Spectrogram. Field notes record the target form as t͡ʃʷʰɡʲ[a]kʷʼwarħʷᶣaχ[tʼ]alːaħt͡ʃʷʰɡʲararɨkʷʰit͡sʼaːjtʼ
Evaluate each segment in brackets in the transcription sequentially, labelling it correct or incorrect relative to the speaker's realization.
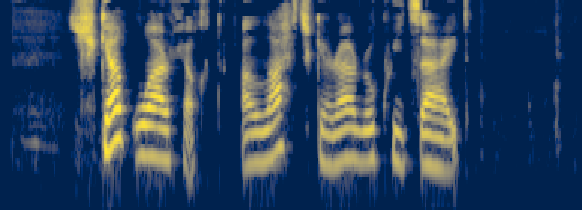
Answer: correct, correct

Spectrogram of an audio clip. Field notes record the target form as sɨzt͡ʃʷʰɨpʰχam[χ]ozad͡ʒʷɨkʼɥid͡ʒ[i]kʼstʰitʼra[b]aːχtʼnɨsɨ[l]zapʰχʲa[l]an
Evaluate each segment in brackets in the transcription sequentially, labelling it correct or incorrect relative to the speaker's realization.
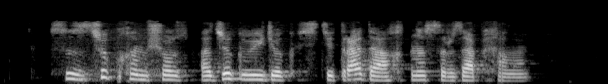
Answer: incorrect: ʃ, incorrect: a, incorrect: d, incorrect: r, correct

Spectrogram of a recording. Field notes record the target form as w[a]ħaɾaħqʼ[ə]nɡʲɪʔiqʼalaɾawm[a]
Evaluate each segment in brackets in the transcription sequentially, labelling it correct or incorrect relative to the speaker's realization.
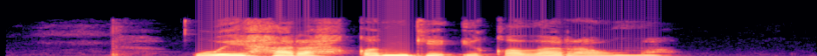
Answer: incorrect: i, correct, correct

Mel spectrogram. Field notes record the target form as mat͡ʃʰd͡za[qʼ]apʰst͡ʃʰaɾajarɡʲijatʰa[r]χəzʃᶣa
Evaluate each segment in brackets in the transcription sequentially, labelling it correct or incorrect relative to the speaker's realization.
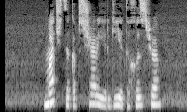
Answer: incorrect: kʼ, incorrect: none

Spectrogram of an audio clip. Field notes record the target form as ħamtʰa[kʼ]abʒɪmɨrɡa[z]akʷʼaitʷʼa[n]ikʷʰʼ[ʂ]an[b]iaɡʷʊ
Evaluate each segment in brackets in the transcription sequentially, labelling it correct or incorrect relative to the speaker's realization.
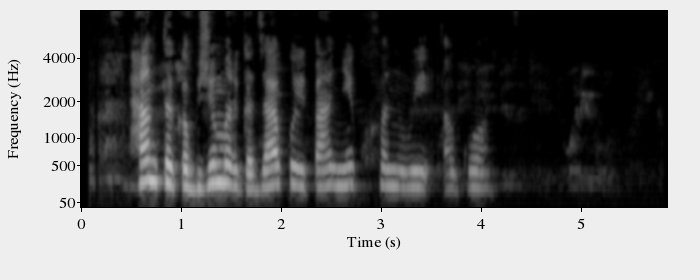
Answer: correct, incorrect: d͡z, correct, incorrect: χ, incorrect: w

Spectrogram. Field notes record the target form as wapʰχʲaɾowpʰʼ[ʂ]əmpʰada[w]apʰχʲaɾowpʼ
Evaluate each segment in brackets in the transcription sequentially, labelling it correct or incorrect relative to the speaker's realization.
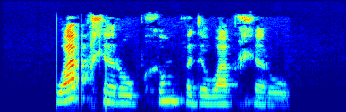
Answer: incorrect: χ, correct

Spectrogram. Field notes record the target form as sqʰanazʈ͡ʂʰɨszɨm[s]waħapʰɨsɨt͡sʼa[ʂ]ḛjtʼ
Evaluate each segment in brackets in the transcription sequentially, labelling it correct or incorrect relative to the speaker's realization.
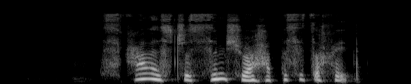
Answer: incorrect: ʃ, incorrect: χ

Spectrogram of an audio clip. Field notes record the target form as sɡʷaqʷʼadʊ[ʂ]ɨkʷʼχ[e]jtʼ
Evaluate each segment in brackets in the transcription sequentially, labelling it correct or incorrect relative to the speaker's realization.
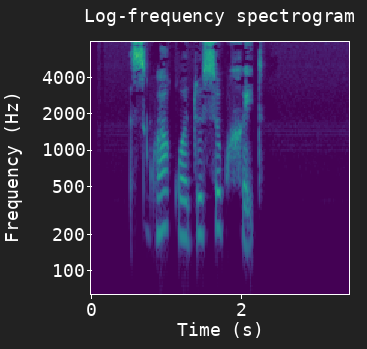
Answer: incorrect: s, correct

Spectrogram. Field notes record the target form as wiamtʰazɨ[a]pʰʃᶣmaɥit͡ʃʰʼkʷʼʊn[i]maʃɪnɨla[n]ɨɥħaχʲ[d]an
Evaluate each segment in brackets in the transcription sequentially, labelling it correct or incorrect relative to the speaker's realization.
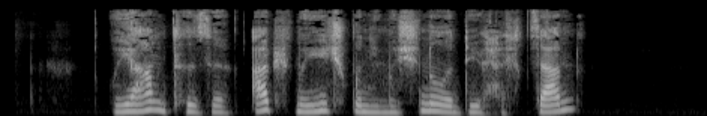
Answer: correct, correct, incorrect: d, incorrect: d͡z

